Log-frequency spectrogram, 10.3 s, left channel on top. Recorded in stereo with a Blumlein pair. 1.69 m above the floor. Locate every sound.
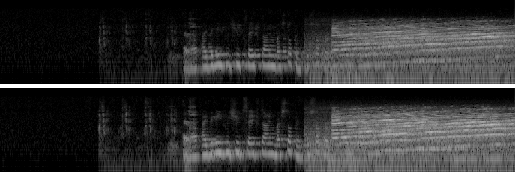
2.0 s chewing: 55° right, 0.9 m
4.0 s a woman speaking: 55° right, 1.5 m
6.1 s an alarm: 50° right, 3.5 m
